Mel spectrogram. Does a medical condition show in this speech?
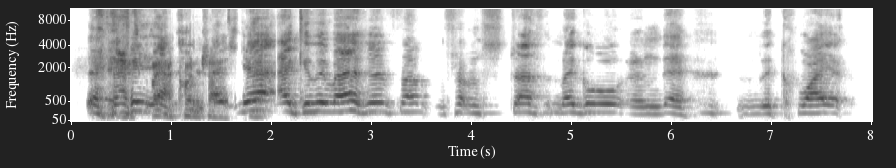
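Yes: cerebral palsy.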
